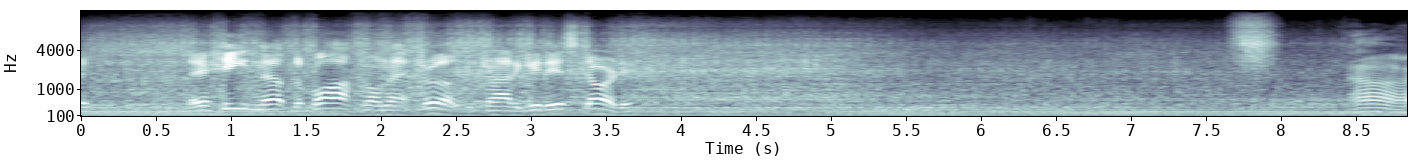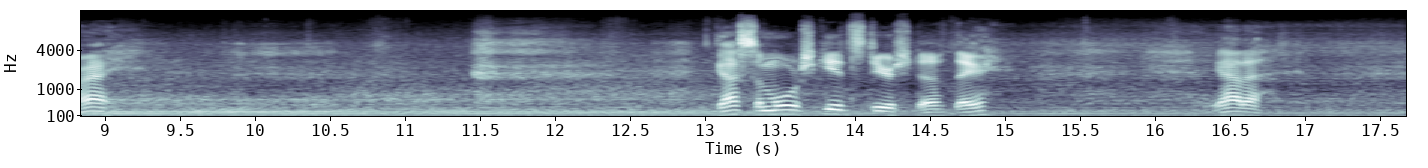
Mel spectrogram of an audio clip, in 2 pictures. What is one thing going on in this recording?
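A man talks close by, calmly, with pauses.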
